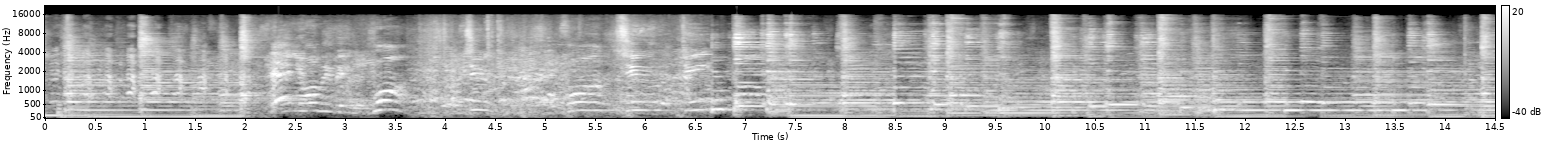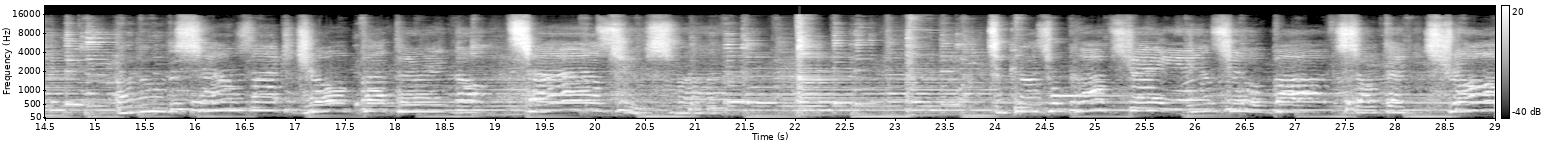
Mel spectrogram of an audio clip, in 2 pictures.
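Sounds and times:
plucked double bass: 0.0s - 2.3s, 6.6s - 29.0s
strummed acoustic guitars: 0.0s - 2.3s, 5.8s - 29.0s.

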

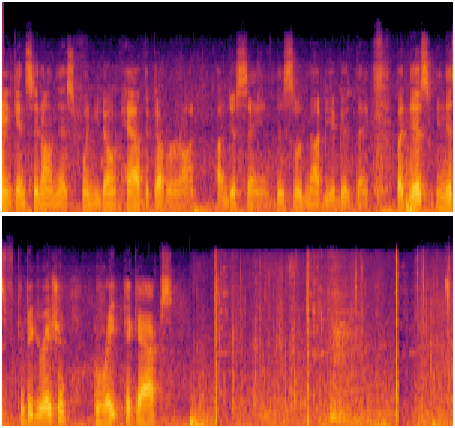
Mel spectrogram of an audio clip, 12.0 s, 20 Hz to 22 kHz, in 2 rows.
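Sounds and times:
tool striking hard stony dirt: 8.6s - 9.2s, 9.8s - 11.5s.

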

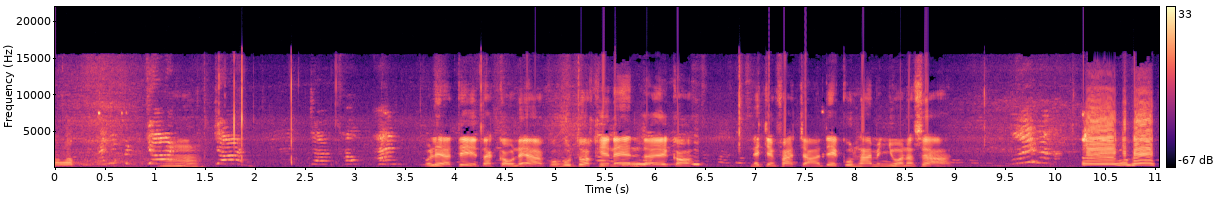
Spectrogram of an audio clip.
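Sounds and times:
man talking: 3.7s - 9.0s, 10.3s - 11.0s
high-pitched voice: 5.5s - 6.6s.

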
